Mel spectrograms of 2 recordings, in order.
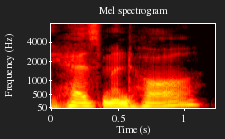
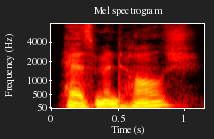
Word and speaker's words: Hesmondhalgh: The family name Hesmondhalgh can be Hesmondhall, Hesmondhalch, or Hesmondhalch.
